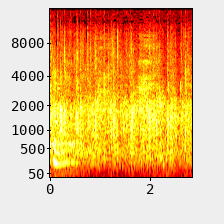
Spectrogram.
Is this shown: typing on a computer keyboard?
no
